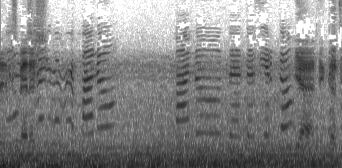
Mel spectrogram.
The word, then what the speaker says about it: Mano de desierto: Mano de desierto?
